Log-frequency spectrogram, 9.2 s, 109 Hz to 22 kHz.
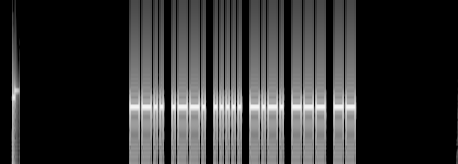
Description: Morse code, heard as a keyed tone, about 20 wpm, 700 Hz. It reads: ZP5COM
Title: DXCC-100 Call Signs - 6 Characters - 20wpm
